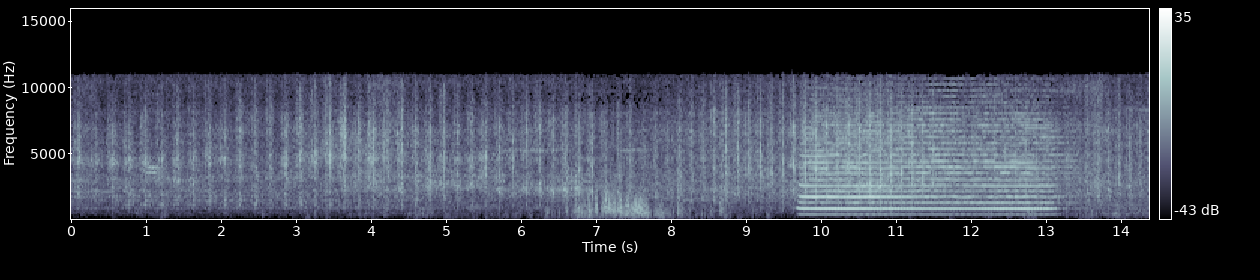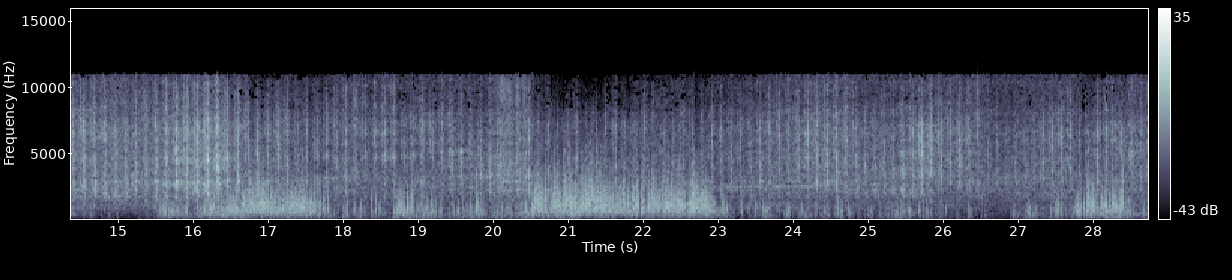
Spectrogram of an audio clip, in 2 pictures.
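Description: Passenger train running with a steady rhythmic clatter of wheels over the rail joints. About ten seconds in, a diesel locomotive horn sounds one steady blast of about three and a half seconds, the loudest sound here. Rushes of noise come and go in the second half.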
